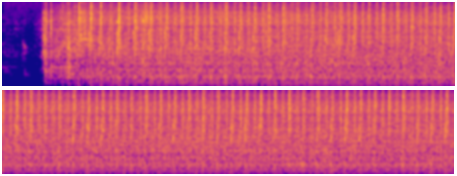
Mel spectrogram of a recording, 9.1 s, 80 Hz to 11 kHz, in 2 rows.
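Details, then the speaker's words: Roadside-found Craftsman 6.75 torque mower after sitting: fires after a pull, chugging about 3.5 beats a second, slightly irregular; uneven running, cause unconfirmed. "doesn't smoke you can hear it when you first start it you know it gets to its peak rpm and then like it settles down into its operating rings"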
